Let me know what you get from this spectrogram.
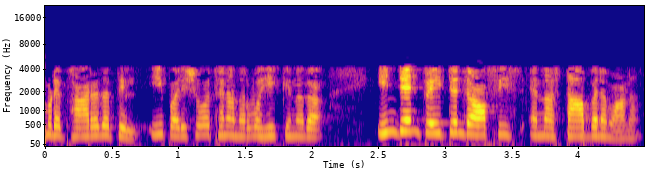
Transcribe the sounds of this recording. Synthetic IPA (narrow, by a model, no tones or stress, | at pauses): muɽe̞bʱaːɾɐðɐt̪ːiliːpɐɾiɕo̞ːd̪ʱɐnɐnirʋɐɦikʲːunːɐðɨ | indjɐnpejtːɐnɖoːfiːse̞nːɐst̪ʰaːbɐnɐmaːɳɨ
